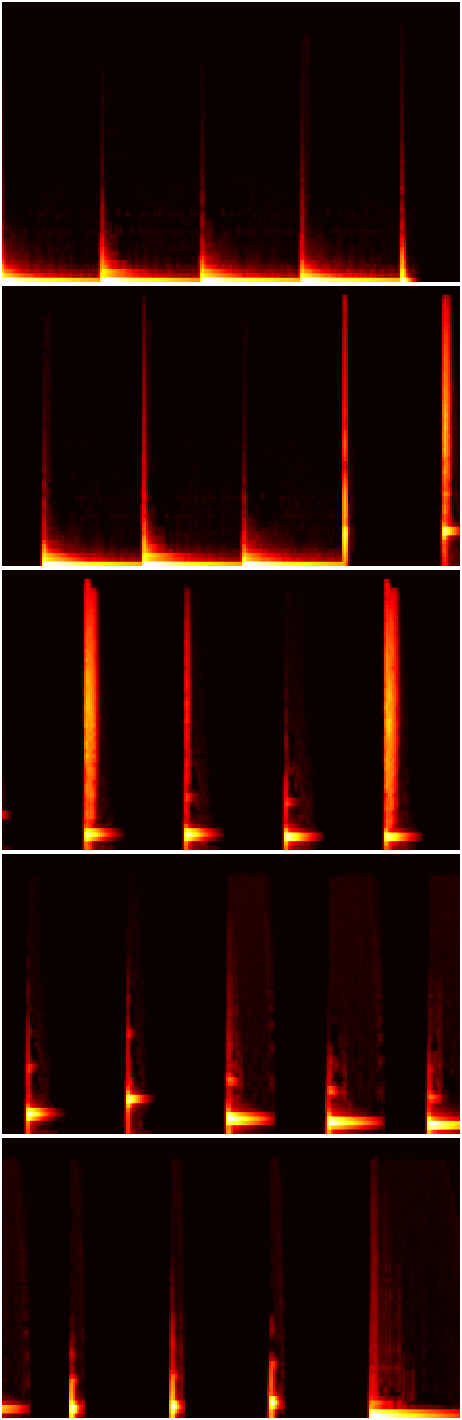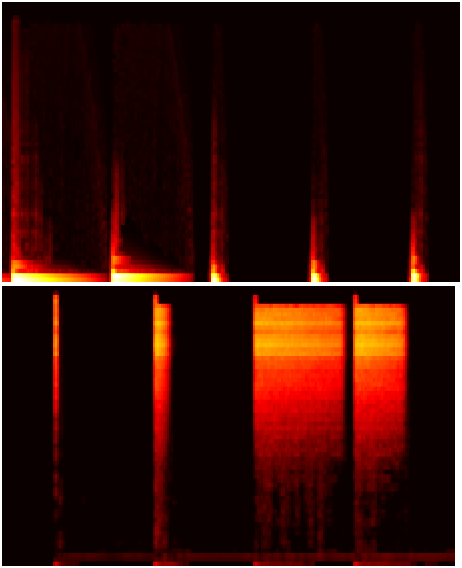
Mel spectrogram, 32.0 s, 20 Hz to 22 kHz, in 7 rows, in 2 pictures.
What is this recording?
VOLCA DRUM SAMPLE CHAIN x32.wavSAMPLE CHAIN
VOLCA DRUM SAMPLEs korg volca for octatrack SAMPLE CHAIN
